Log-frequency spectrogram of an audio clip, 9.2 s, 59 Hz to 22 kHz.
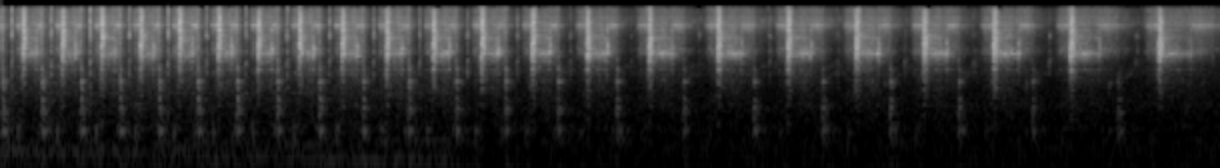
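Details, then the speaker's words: Scratch-built steam engine (1.5" bore, 3.5" stroke, 8" x 1" steel flywheel) running on 15 psi compressed air: crisp even exhaust chuffs about two per second, steady with no knocks; runs smoothly with good torque, normal running. "Runs really, really well on 15 pounds of air and generates quite a bit of torque."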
